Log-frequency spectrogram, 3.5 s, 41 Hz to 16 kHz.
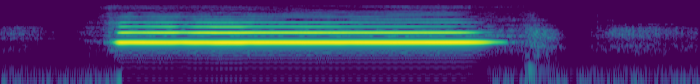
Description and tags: Sax Soprano - G5 - bad-richness bad-timbre
Part of the Good-sounds dataset of monophonic instrumental sounds.
instrument::sax_soprano
note::G
octave::5
midi note::67
good-sounds-id::5863
Intentionally played as an example of bad-richness bad-timbre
